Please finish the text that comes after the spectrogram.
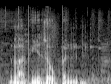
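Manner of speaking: deep villainous voice. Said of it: "The deep villain Max's voice".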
